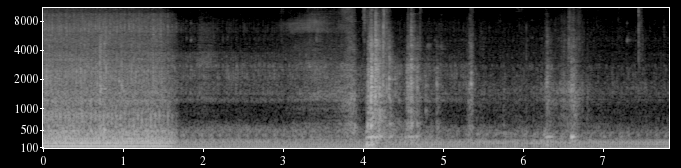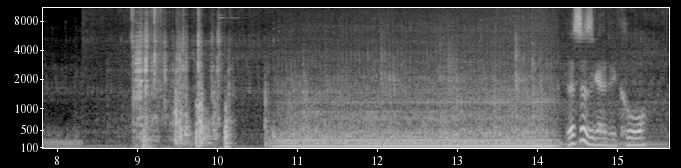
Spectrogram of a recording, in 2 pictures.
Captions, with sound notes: (slab clatters) (machine rumbles) This is gonna be cool.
